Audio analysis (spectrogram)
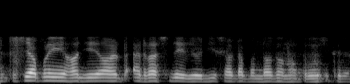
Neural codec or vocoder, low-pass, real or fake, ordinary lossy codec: codec, 24 kHz, 1.2 kbps, DualCodec; 3.6 kHz; fake; none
